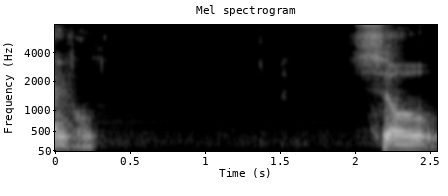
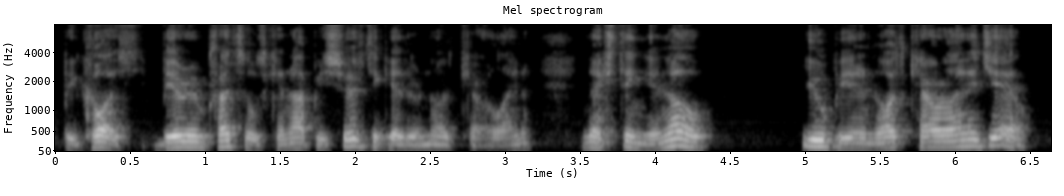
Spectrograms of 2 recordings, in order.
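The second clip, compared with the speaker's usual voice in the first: normal talking voice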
